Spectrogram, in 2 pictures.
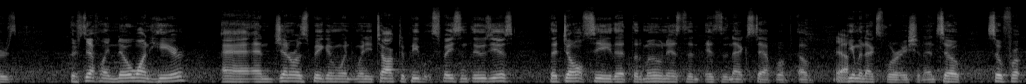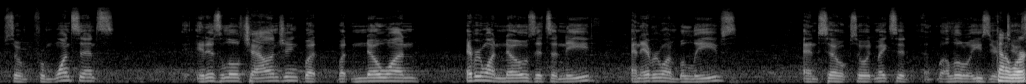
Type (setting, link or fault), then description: setting, busy venue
